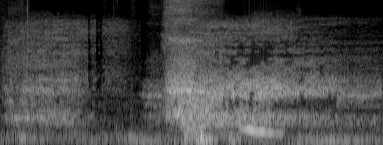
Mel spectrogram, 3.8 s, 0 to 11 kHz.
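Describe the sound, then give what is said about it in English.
A group of people draws a deep breath together on a count, a loud, breathy rush that swells midway through and then slowly tails off. “On the count of three, let's give a nice deep breath. 1, 2, 3.”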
